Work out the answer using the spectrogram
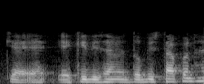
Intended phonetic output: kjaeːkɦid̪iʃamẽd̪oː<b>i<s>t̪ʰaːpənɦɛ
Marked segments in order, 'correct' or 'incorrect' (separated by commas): correct, correct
